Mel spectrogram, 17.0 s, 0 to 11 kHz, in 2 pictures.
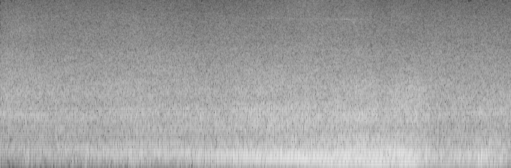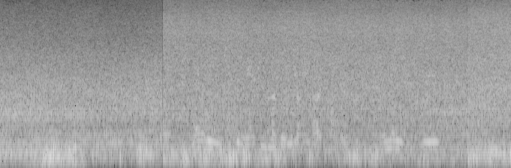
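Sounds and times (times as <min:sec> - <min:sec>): car engine passing by: 0:00.0 - 0:11.3, 0:16.1 - 0:17.0
wind on microphone: 0:00.4 - 0:17.0.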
